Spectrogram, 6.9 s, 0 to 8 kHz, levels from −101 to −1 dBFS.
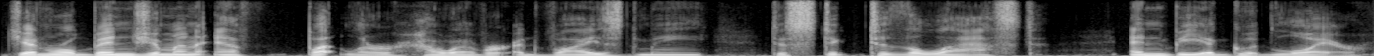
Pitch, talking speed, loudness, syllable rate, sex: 125 Hz, 150 wpm, -19 LUFS, 4.8 syllables/s, male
